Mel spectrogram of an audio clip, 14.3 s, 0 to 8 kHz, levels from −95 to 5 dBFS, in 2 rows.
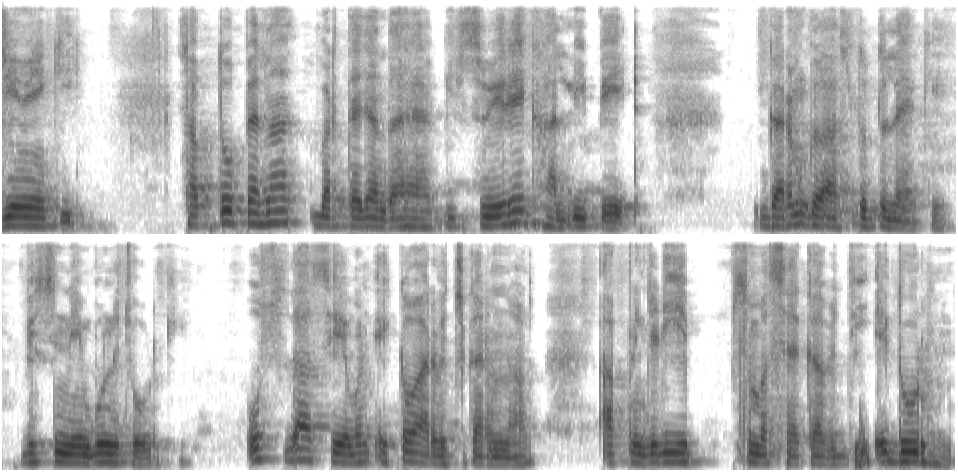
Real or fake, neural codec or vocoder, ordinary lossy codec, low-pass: fake; vocoder, 44.1 kHz, 128 mel bands, Pupu-Vocoder; none; 7.2 kHz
